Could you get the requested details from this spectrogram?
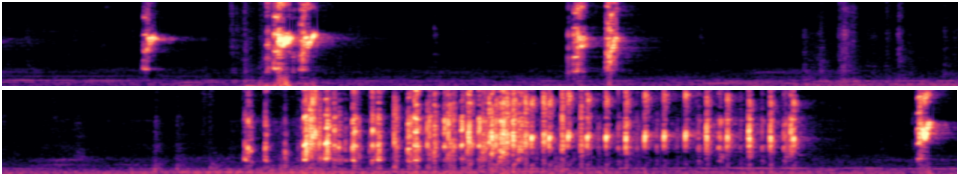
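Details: Pet lovebirds with a few sharp high chirps early, then a loud stretch of rapid buzzy chattering notes lasting nearly two seconds, ending with one more shrill chirp; faint hum in the background.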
